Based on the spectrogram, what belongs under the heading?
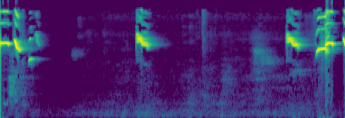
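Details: Female white-rumped shama singing to call the male: a few loud, clear whistled phrases sliding around high pitch, separated by long quiet gaps.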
